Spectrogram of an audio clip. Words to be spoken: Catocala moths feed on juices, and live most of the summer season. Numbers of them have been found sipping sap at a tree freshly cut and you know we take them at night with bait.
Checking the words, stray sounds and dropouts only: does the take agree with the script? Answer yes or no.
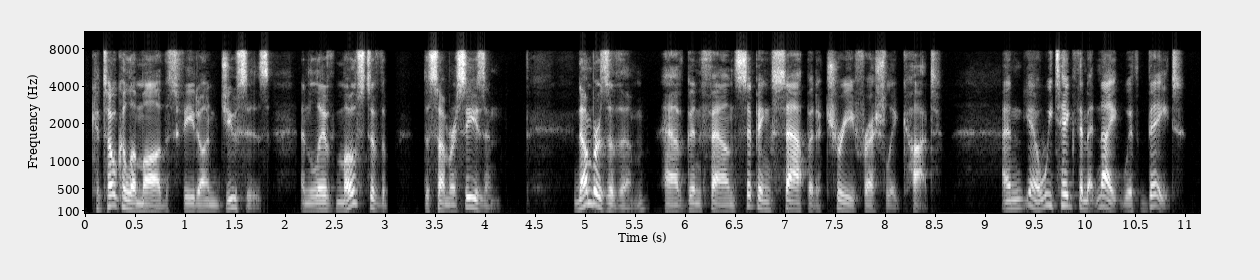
no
